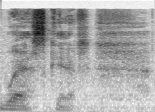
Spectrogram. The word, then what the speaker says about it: weskit: what he has uh in oh what's a weskit a waste coat of course it's pronounced weset um just like v c t u a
